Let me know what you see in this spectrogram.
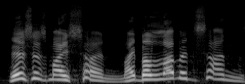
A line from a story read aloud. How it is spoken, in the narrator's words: says God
